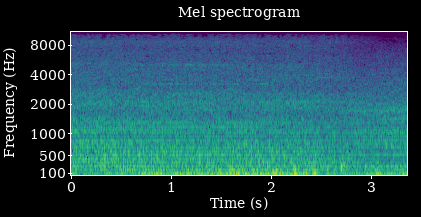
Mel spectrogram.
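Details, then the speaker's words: Outdoor AC condenser fan after replacing a bad run capacitor (fan previously not spinning, noisy): steady even low whoosh, running quiet and smooth with no rattles or grinding. "the fun is working now it's very quiet um before though it's very noisy now you can hear now is very quiet the fan is very quiet it's running good smooth"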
